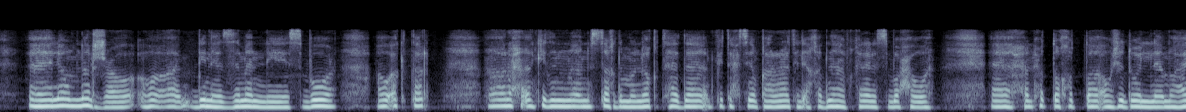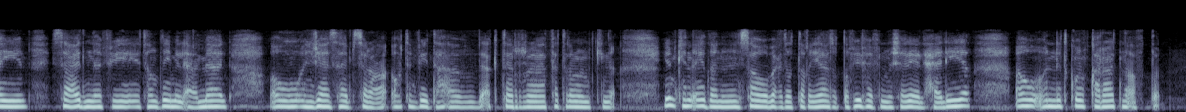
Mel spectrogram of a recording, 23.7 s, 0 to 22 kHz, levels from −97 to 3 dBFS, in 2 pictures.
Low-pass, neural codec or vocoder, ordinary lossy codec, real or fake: 7.2 kHz; codec, 16 kHz, 8 kbps, FreqCodec, larger model; none; fake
